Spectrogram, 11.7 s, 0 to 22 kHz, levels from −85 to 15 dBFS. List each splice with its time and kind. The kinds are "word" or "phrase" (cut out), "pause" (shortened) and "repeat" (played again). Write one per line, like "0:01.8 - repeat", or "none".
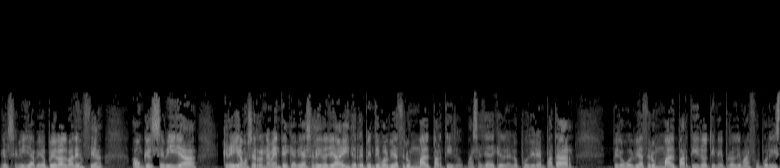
none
